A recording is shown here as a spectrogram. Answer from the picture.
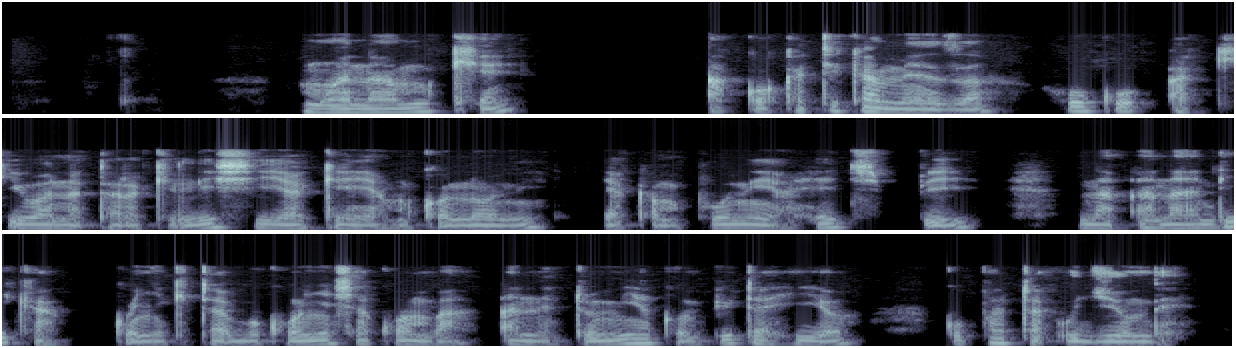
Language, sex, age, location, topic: Swahili, male, 36-49, Nairobi, education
